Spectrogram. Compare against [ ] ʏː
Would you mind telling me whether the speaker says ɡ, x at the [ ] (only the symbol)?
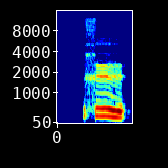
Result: x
